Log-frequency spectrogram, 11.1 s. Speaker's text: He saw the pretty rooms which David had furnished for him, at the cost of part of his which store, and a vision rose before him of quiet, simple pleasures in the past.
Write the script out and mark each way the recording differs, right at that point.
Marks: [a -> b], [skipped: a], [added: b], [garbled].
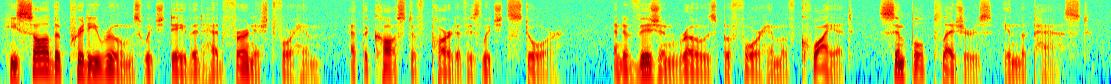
He saw the pretty rooms which David had furnished for him, at the cost of part of his which store, and a vision rose before him of quiet, simple pleasures in the past.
